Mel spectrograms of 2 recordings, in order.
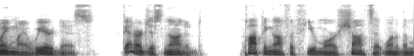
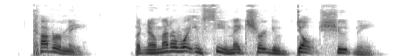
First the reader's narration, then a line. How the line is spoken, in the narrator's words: I yelled to Gunner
